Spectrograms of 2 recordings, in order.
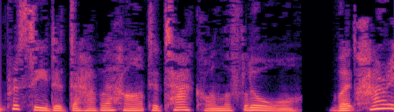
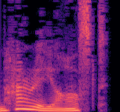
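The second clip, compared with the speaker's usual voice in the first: usual speaking voice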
